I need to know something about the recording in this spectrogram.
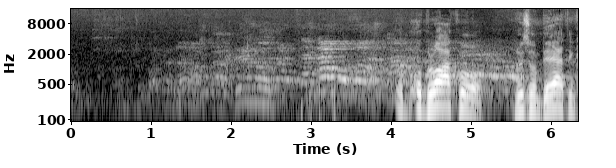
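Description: Several men talk at once in a large hall.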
